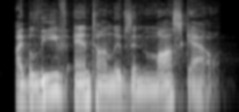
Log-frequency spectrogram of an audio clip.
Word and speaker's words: Moscow: believe Anton lives in Moscow Moscow here we have the same vowels as in Anton but in Reverse instead of a a we have a a Moscow Moscow Moscow MOS and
